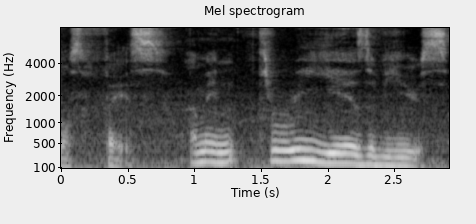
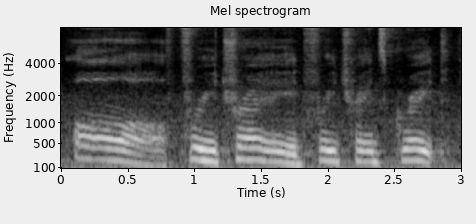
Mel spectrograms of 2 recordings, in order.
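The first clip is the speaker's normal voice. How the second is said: higher, slowing mock-cheery free trade fan; sarcastic send-up of naive optimism; mocking Canadian enthusiast; 6 semitones higher, much slower than usual. Mocking Canadians who praise free trade, higher and slowing. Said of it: "Canadian people are all about, like".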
